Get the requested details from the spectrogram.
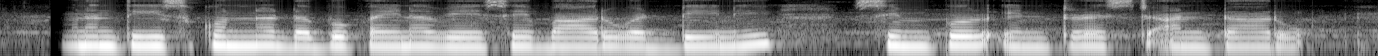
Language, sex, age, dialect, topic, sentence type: Telugu, female, 18-24, Telangana, banking, statement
